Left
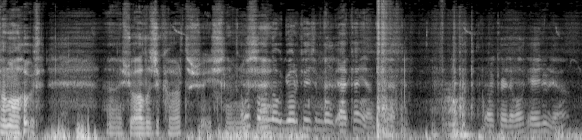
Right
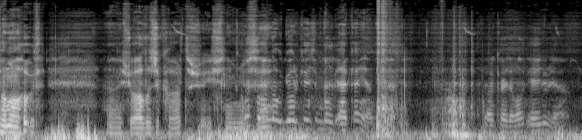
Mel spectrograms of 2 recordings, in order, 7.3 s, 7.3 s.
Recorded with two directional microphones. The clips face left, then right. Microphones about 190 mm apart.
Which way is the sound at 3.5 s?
20° left (ahead or behind).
